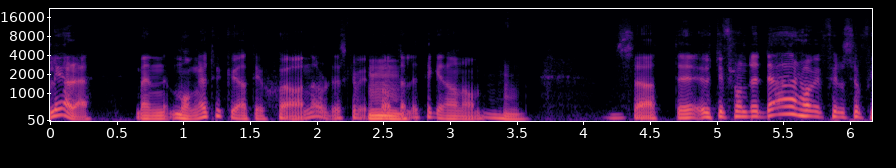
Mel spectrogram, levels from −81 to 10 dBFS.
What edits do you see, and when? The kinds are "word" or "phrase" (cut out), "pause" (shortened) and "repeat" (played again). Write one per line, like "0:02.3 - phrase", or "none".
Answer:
none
